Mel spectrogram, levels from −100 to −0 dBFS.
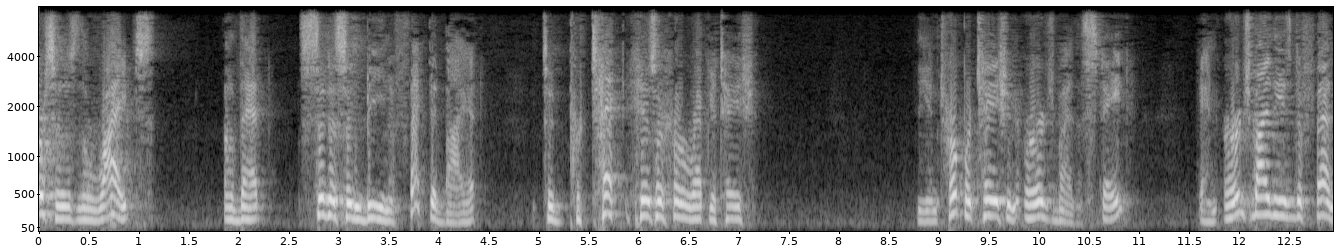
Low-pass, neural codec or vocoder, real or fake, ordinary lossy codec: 7.2 kHz; none; real; Opus, 64 kbps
